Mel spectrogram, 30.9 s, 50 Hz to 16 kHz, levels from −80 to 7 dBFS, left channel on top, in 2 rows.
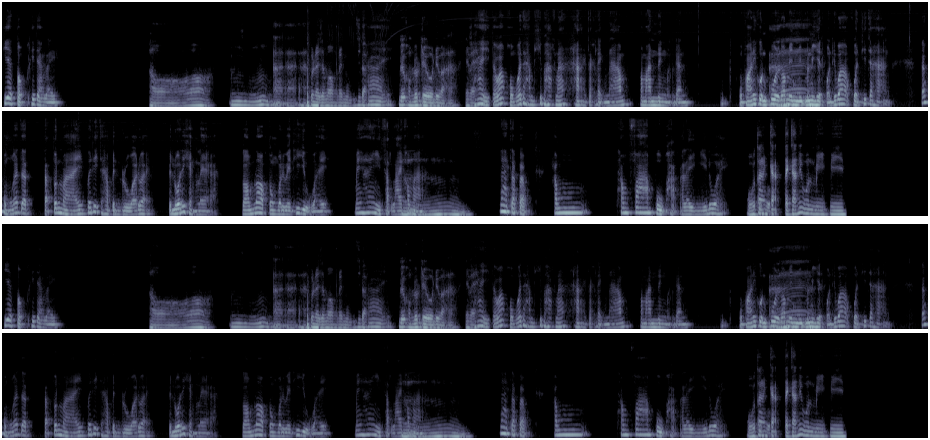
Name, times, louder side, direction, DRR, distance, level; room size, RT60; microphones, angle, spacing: voice 1, 0.0-1.0 3.8-4.7 6.1-6.5 7.8-11.5 12.0-18.0 18.2-19.0 19.4-20.9 21.3-22.5 23.7-24.3 24.6-25.2 25.7-27.5 28.0-28.3, left 5 dB, 55° left, 0.4 m, -30 dB
voice 2, 2.4-3.5 4.5-6.1 6.6-8.0 12.8-13.6 22.1-23.3 27.8-29.5, left 1 dB, 30° left, 1.2 m, -32 dB
sound 1, 5.1-19.1, left 1 dB, 85° left, 3.0 m, -52 dB
head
